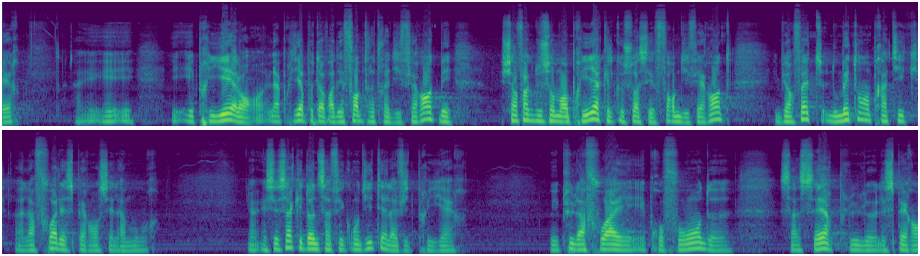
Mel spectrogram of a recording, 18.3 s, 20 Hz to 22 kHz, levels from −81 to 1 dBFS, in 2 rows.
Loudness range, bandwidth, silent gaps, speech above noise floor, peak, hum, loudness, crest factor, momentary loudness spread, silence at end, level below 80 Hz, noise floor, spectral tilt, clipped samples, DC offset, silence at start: 4 LU; 20 kHz; none; 32 dB; 0 dBFS; none; -20 LUFS; 22 dB; 17 LU; 0 s; -56 dBFS; -53 dBFS; -4 dB/octave; under 0.1%; under 0.1%; 0 s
